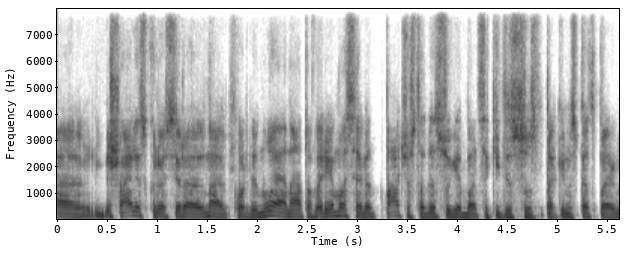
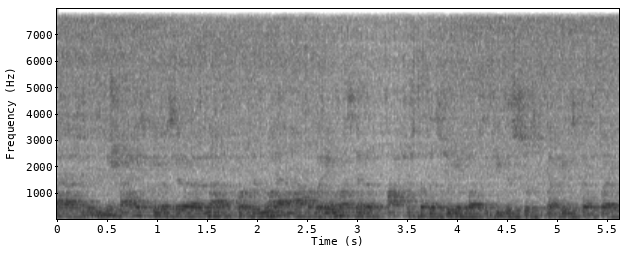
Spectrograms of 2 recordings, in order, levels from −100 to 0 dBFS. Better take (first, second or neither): first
